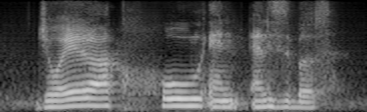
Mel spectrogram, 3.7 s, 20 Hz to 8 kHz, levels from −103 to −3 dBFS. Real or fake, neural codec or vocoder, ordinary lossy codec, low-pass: fake; codec, 16 kHz, 1 kbps, X-Codec, HuBERT features, trained on LibriSpeech; none; none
